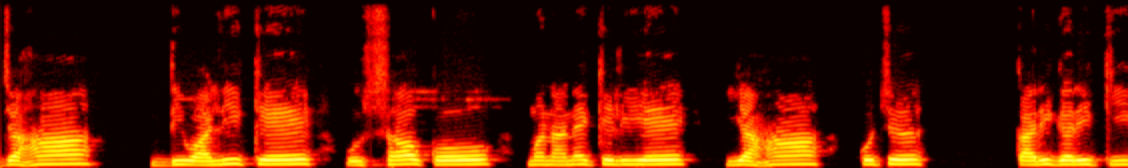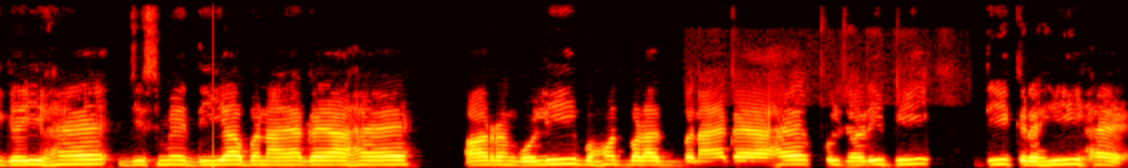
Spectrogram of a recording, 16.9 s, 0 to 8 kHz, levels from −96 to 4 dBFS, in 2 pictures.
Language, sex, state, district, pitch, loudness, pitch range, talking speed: Hindi, male, Chhattisgarh, Balrampur, 195 Hz, -16 LUFS, 185-205 Hz, 115 wpm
